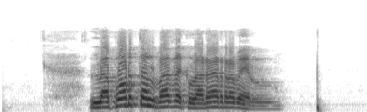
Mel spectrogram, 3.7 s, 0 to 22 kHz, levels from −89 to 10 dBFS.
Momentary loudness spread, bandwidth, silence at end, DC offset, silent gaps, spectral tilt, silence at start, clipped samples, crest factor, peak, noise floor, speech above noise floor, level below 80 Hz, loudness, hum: 8 LU; 7.6 kHz; 0.9 s; under 0.1%; none; -7.5 dB/octave; 0.9 s; under 0.1%; 14 dB; -2 dBFS; -53 dBFS; 40 dB; -56 dBFS; -13 LUFS; none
